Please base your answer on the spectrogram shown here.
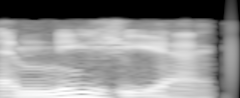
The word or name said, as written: amnesiac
